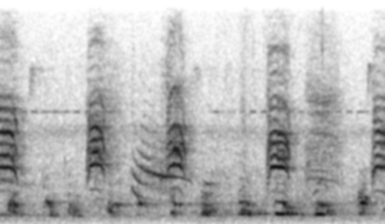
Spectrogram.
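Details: Pack of pups running rabbit in the morning, Ringo, Mingo and Choco leading: far-off hound bays, bright, stacked and wavering, rising and falling in quick overlapping bouts.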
